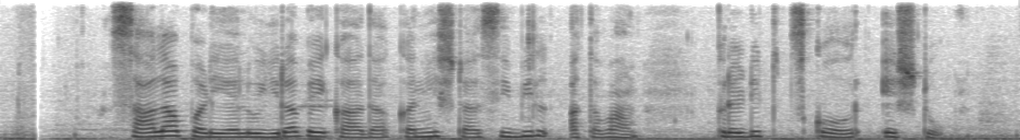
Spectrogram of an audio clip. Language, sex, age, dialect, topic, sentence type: Kannada, female, 41-45, Mysore Kannada, banking, question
